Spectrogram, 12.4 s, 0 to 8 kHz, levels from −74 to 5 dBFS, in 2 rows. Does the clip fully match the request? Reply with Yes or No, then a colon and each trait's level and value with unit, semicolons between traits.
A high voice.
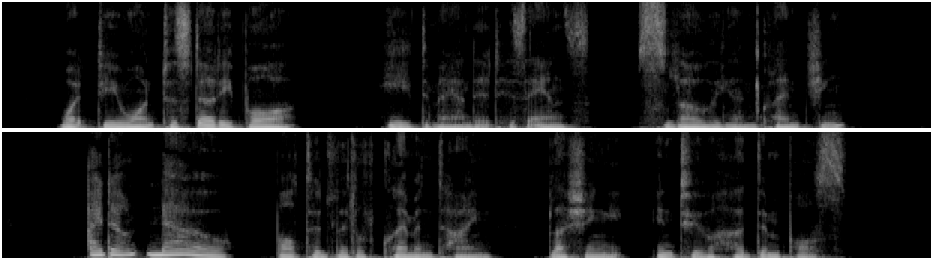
No: low, 130 Hz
